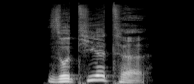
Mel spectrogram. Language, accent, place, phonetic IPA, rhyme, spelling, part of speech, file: German, Germany, Berlin, [zoˈtiːɐ̯tə], -iːɐ̯tə, sautierte, adjective / verb, De-sautierte.ogg
- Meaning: inflection of sautieren: 1. first/third-person singular preterite 2. first/third-person singular subjunctive II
